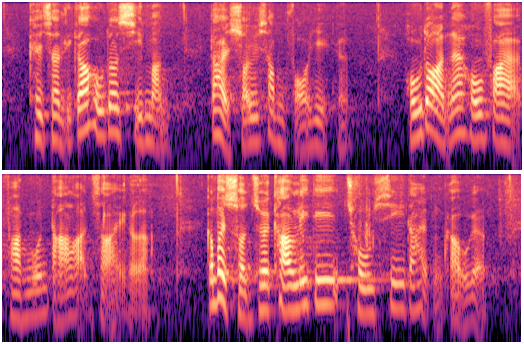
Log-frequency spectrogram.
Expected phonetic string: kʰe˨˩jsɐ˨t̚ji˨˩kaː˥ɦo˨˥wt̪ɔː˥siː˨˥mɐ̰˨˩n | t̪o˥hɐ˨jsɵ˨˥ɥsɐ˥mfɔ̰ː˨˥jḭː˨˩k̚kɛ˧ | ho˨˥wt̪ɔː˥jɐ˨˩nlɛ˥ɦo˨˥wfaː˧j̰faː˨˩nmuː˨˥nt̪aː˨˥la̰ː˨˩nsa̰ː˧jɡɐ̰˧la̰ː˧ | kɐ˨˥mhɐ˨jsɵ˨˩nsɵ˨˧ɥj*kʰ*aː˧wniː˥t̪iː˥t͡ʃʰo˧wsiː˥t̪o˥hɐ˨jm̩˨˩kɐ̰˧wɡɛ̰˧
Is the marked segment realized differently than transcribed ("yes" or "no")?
no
